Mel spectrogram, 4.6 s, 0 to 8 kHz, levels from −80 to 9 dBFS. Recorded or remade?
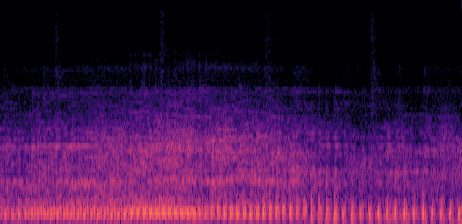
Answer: remade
